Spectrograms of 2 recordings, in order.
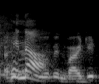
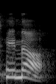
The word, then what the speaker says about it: Heena: No no my name is Hina. My name is Hina.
